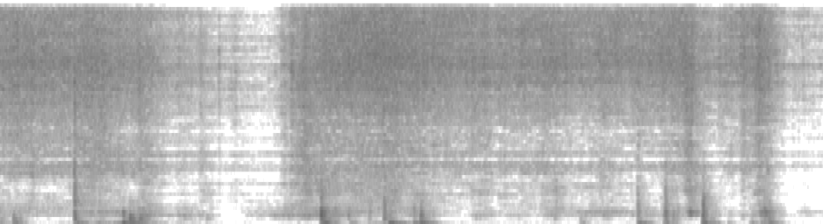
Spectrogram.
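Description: Eggs for a cheesy omelet turned scrambled sizzle steadily in a frying pan, with scraping stirs and clicks of a utensil against the pan breaking up the hiss.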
